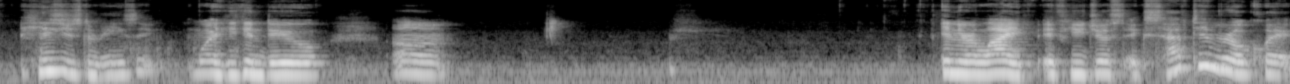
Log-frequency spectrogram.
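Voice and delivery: teary, crying while talking. Telling y'all what he can do in your life, crying while talking. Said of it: "I don't know why I'm crying".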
